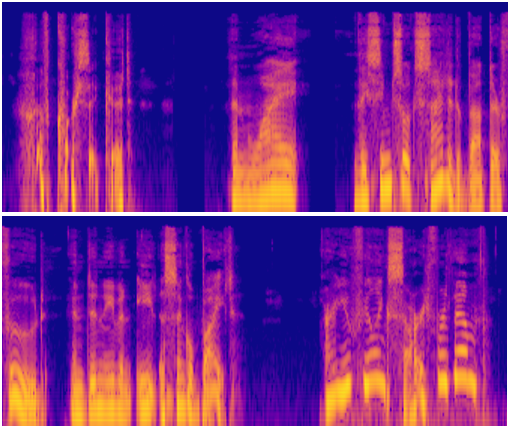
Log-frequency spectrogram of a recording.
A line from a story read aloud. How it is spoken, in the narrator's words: Abigail chuckled again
